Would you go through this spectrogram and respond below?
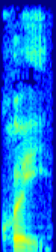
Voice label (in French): "kui3", chinois; Cours-de-Chinois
